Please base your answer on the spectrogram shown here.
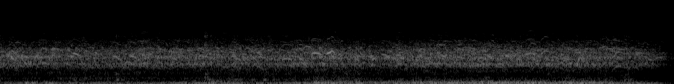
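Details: Greater white-fronted goose flock of thousands in South Texas winter, south of Uvalde, pelicans taking off among it; constant clamour of honks that cuts off abruptly at the end.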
